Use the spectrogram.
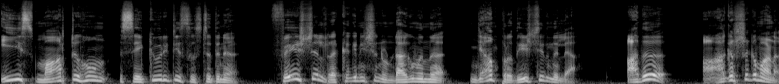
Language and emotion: Malayalam, surprised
